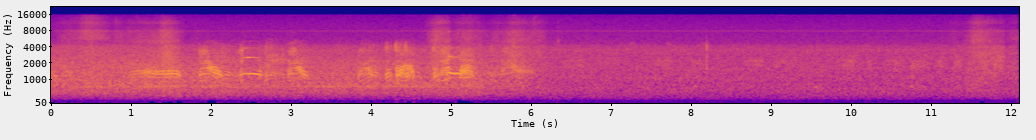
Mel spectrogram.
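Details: Eurasian wigeon at 51.754218, 20.218874: clear whistled notes mixed with softer murmuring calls in bursts over the first six seconds, then mostly quiet against a steady background hiss.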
